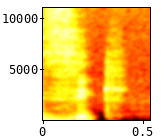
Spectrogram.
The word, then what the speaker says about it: Zeke: So I said, since it's pronounced Zeke from Ezekiel, it might confuse people if you don't try to spell it. Like, okay, if you just say Zeke, you will just go Z-I-C or Z-I-K. You will not go Z-E-K-E.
